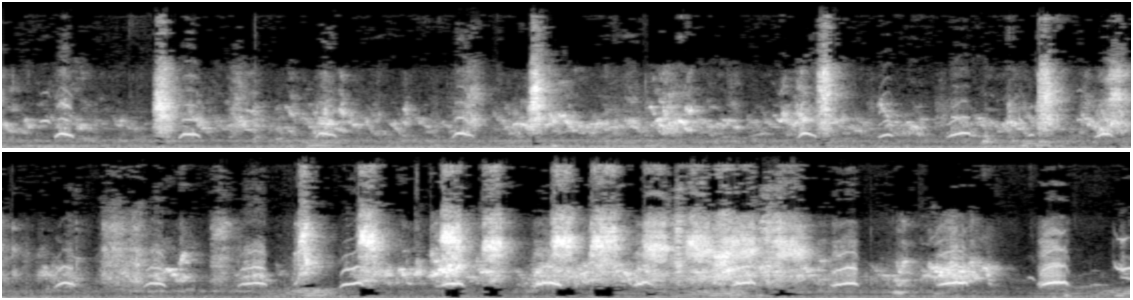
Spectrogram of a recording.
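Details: Fifteen budgerigar nestlings kept together, sustained high chirping that grows denser and louder toward the end into a continuous squawking chorus.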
